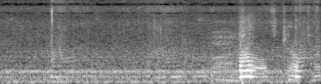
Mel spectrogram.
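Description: Honey bees buzz steadily inside an open hive full of capped honey and brood, a close, continuous drone with a couple of brief louder bumps near the end.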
